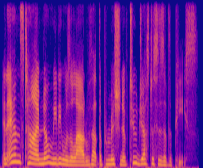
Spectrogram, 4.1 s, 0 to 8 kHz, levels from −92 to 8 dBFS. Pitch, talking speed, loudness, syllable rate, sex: 215 Hz, 235 wpm, -18 LUFS, 6.7 syllables/s, female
